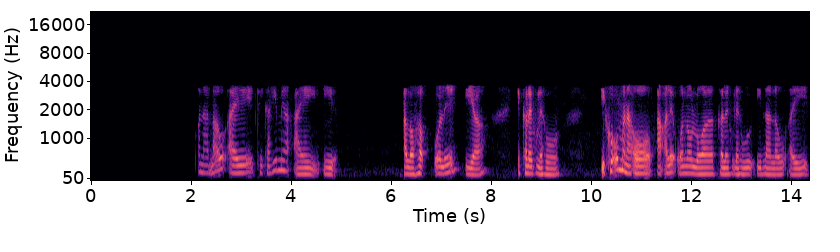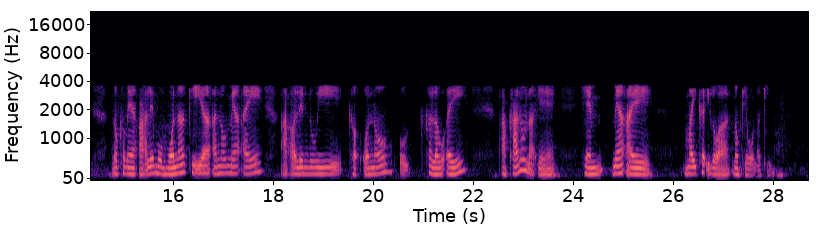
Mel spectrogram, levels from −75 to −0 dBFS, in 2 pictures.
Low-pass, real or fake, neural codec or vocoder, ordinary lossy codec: 3.6 kHz; fake; codec, 16 kHz, 2 kbps, X-Codec, HuBERT features, trained on LibriSpeech; MP3, 24 kbps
